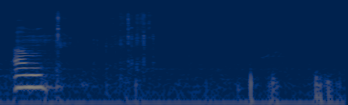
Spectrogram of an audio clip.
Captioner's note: papers rustling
